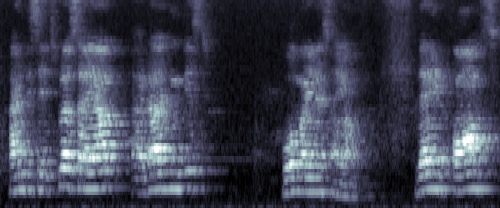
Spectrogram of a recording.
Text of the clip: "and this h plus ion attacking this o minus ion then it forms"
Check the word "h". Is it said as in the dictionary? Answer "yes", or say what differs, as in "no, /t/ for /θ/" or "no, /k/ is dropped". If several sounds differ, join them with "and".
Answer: no, /s/ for /tʃ/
